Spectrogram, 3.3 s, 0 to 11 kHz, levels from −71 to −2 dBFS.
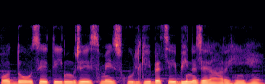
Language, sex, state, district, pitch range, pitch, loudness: Hindi, female, Uttar Pradesh, Jyotiba Phule Nagar, 160-180 Hz, 170 Hz, -16 LUFS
